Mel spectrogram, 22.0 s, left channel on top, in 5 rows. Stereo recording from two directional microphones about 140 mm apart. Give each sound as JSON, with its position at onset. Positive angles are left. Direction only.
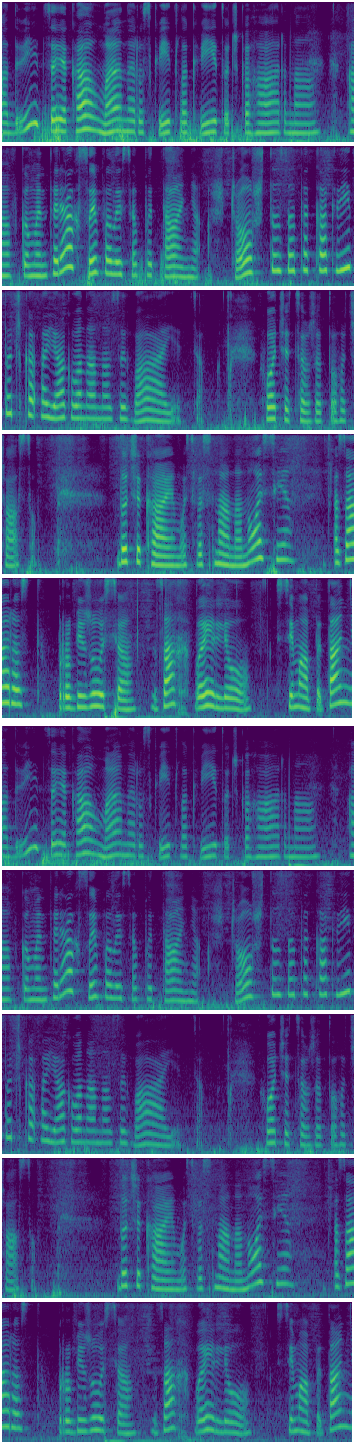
{"t": 0.0, "sound": "a woman's voice", "side_deg": 30}
{"t": 14.6, "sound": "a woman's voice", "side_deg": 30}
